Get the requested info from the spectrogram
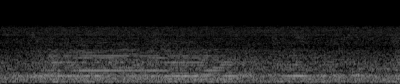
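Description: Steady workshop background noise, an even hum and hiss, with a faint steady humming tone in the first half.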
